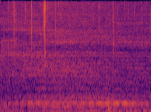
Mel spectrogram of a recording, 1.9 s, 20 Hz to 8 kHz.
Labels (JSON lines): {"label": "anthrophony, boat engine", "recorder": "SoundTrap 500"}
